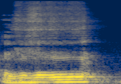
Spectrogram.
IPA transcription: ð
